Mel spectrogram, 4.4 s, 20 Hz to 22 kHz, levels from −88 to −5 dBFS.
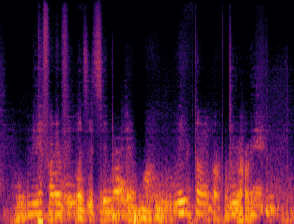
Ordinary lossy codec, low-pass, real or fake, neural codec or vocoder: none; none; fake; codec, 44.1 kHz, 0.9 kbps, DAC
